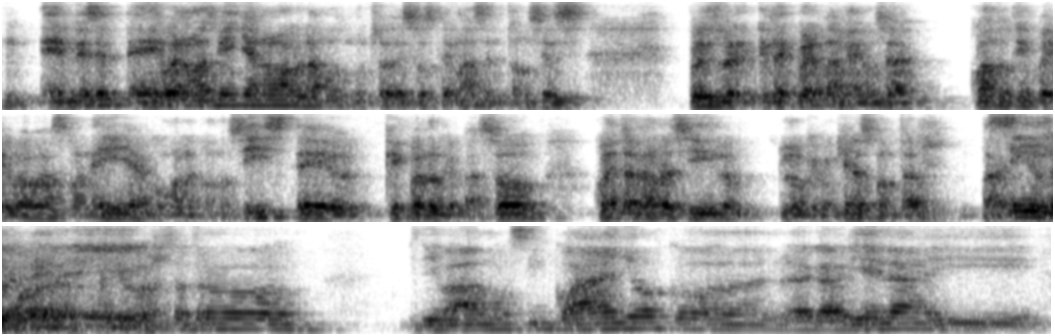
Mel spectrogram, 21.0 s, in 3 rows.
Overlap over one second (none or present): present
